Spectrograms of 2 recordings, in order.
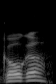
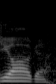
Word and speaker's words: Geauga: You went to, am I saying it right, West Goga High School? West Geauga. West Geauga, that's outside Cleveland.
